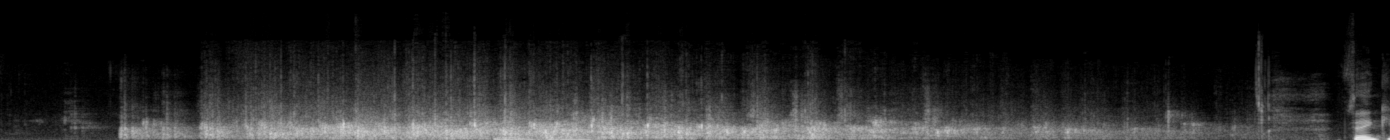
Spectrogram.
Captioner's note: applause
